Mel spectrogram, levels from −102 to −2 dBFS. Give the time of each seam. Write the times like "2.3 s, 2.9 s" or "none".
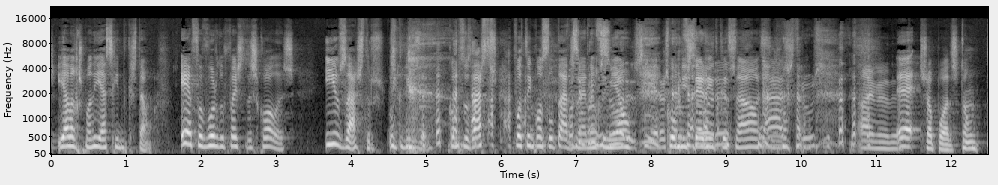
9.5 s, 11.6 s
